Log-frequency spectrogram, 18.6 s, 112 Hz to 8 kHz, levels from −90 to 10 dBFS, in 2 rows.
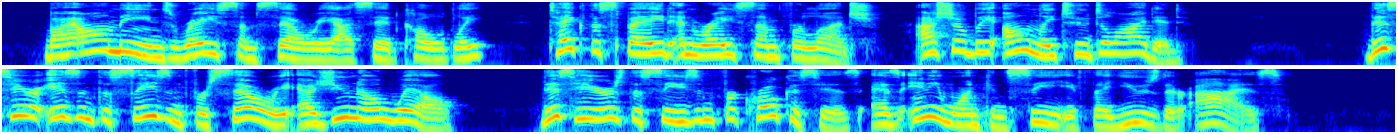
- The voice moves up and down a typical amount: No, wide, 6.4 semitones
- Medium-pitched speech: No, high, 230 Hz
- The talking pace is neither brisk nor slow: Yes, average, 160 wpm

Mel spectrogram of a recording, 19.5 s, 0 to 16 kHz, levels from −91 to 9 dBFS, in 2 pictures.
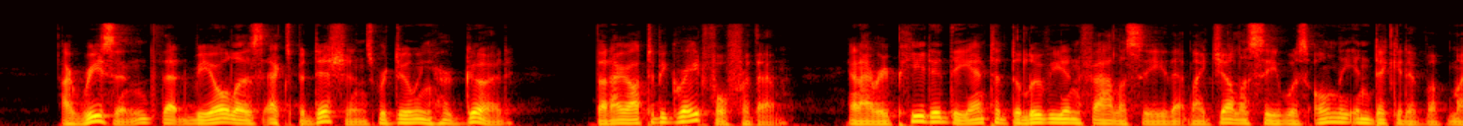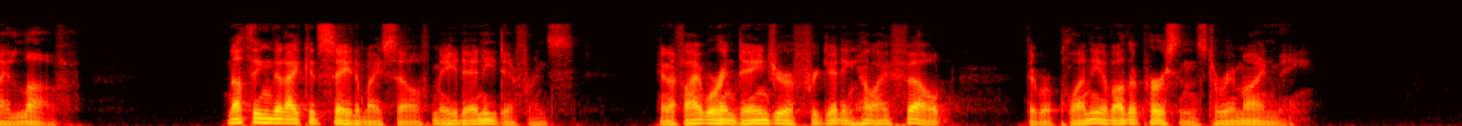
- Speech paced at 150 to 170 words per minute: No, average, 190 wpm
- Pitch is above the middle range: No, very low, 90 Hz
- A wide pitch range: Yes, wide, 5.7 semitones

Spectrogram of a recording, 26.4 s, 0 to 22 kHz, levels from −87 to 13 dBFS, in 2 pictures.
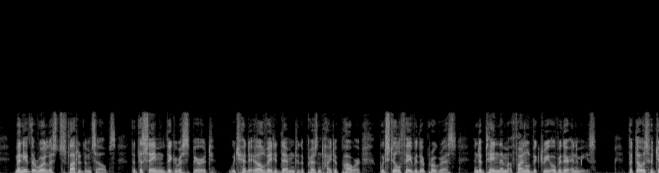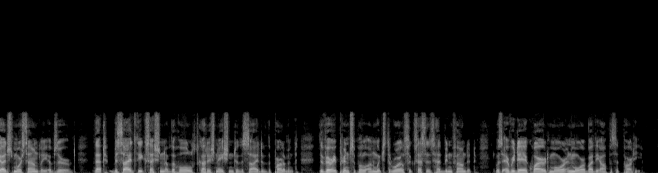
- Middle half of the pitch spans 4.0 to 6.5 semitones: Yes, average, 4.6 semitones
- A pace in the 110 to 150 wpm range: No, average, 180 wpm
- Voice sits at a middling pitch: No, low, 125 Hz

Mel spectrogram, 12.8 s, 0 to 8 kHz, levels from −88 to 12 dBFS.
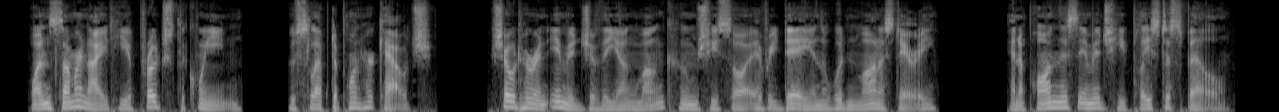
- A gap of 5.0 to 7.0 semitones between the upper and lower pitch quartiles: No, average, 4.3 semitones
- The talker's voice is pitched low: Yes, low, 110 Hz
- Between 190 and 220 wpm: No, average, 175 wpm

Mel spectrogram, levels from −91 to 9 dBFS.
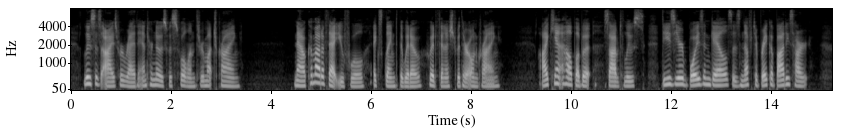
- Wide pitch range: No, average, 4.4 semitones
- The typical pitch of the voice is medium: Yes, medium, 180 Hz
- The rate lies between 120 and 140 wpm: No, average, 195 wpm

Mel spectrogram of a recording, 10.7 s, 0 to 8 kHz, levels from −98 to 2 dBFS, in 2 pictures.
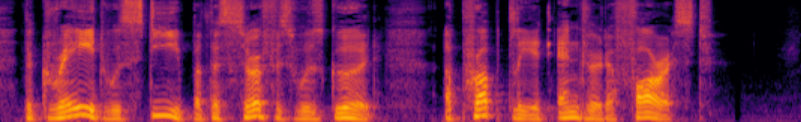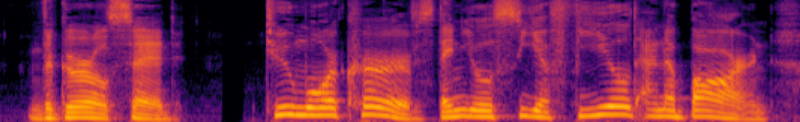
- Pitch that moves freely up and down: Yes, wide, 8.5 semitones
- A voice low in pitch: Yes, low, 130 Hz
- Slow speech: No, average, 155 wpm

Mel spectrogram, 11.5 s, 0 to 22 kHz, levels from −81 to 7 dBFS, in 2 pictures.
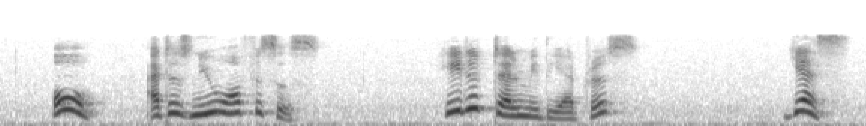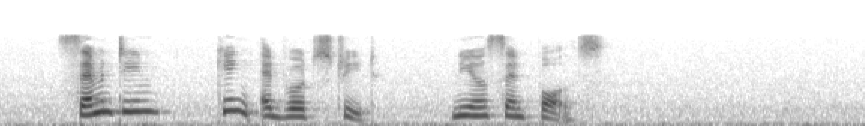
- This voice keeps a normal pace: No, slow, 100 wpm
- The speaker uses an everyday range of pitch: No, wide, 6.7 semitones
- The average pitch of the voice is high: Yes, very high, 310 Hz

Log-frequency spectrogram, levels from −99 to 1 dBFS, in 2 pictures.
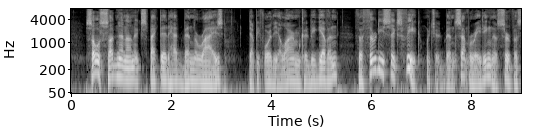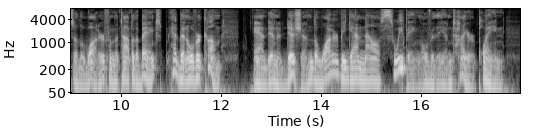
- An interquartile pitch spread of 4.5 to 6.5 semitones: Yes, average, 5.3 semitones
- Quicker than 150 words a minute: Yes, average, 160 wpm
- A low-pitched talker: Yes, very low, 95 Hz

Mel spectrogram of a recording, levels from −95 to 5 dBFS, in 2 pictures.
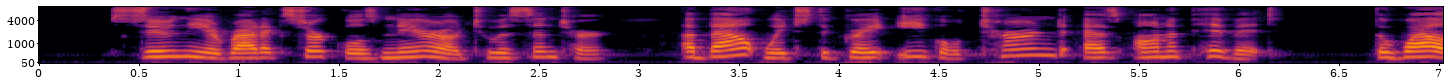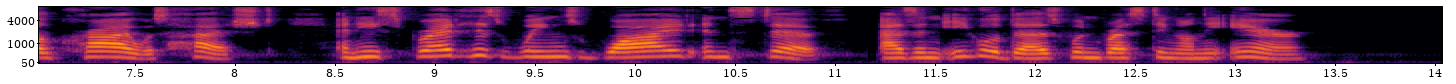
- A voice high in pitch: Yes, high, 245 Hz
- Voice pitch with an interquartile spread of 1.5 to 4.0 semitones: Yes, average, 3.4 semitones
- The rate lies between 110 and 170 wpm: No, average, 185 wpm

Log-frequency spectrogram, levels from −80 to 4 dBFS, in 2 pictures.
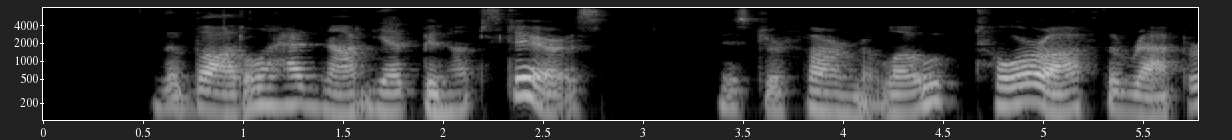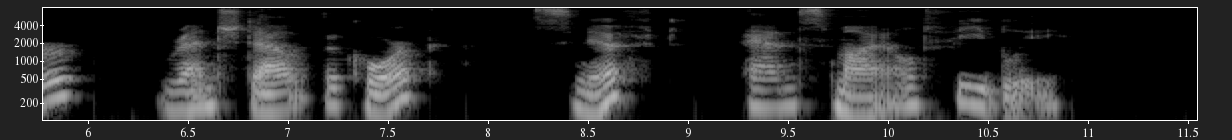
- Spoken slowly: Yes, slow, 110 wpm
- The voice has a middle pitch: Yes, medium, 170 Hz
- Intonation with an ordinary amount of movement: Yes, average, 4.0 semitones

